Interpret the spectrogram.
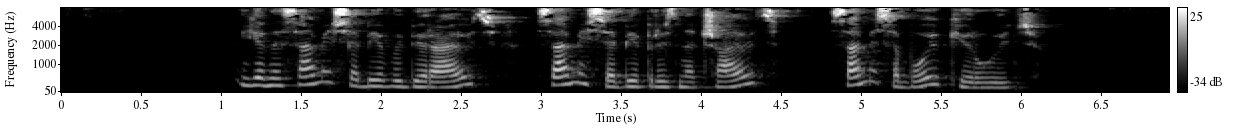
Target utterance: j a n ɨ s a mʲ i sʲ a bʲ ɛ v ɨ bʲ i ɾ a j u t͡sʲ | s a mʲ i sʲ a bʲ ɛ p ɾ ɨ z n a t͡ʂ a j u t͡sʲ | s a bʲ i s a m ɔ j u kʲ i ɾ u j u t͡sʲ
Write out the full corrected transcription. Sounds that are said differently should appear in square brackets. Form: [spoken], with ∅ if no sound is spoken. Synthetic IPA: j a n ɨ s a mʲ i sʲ a bʲ ɛ v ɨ bʲ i ɾ a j u t͡sʲ | s a mʲ i sʲ a bʲ ɛ p ɾ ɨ z n a t͡ʂ a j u t͡sʲ | s a [mʲ] i s a [b] ɔ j u kʲ i ɾ u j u t͡sʲ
